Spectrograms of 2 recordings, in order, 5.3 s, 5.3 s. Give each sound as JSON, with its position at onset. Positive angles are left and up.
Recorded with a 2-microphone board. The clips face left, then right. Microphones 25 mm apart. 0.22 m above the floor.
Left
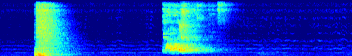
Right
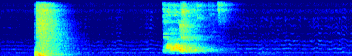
{"t": 0.5, "sound": "a snare drum", "side_deg": 5, "distance_m": 1.5}
{"t": 2.4, "sound": "a splash", "side_deg": 35, "distance_m": 0.8}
